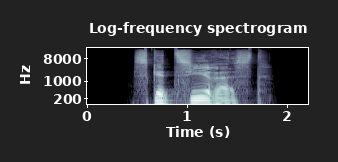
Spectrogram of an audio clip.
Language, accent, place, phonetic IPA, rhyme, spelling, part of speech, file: German, Germany, Berlin, [skɪˈt͡siːʁəst], -iːʁəst, skizzierest, verb, De-skizzierest.ogg
- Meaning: second-person singular subjunctive I of skizzieren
